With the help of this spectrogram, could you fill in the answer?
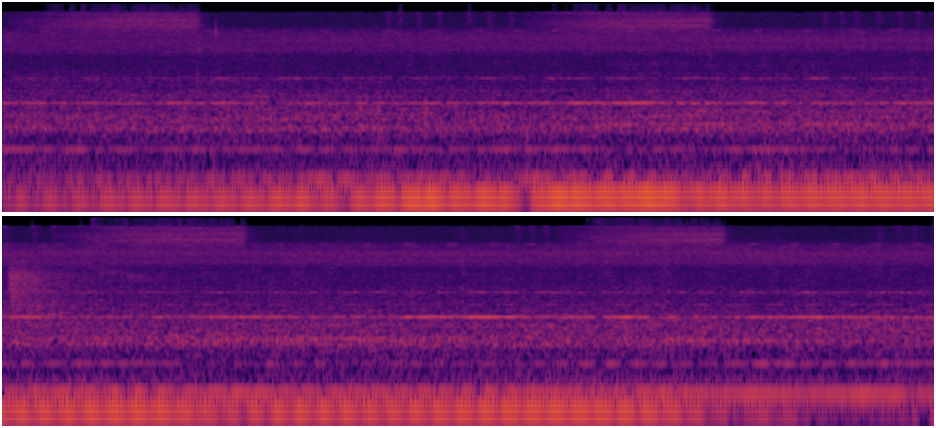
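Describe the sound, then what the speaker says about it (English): A train rumbles past steadily with low, continuous rolling noise and a faint high wheel squeal, fairly close and loud throughout. "I think there's a train going by"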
